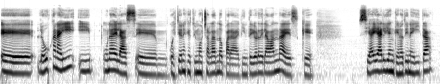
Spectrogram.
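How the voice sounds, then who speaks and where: A woman's voice: on the low side, fairly even intonation, normal speed, a bit bright, clear, resonant tone. A woman with a Rioplatense Argentine accent, chatting casually as a guest on a radio show.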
